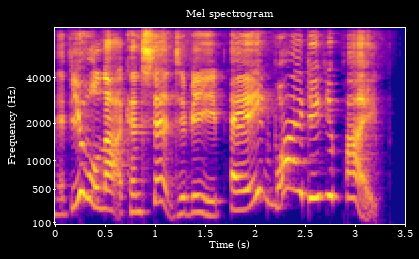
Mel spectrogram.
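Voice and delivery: mother's question rising high at the end; a hint of a scolding mother; lightly voiced mother. A narrator's reading. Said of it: "cried his mother".

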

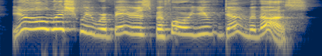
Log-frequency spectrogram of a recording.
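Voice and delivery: gleeful shrill creature warning; shrill threat. Acted. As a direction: menace the children in a shrill voice. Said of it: "cried a shrill voice".

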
